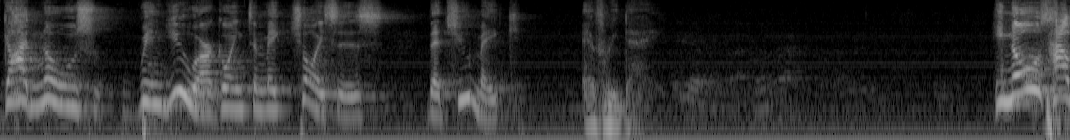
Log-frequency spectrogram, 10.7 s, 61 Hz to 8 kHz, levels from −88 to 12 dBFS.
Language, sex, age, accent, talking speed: English, male, 50-69, American, 95 wpm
